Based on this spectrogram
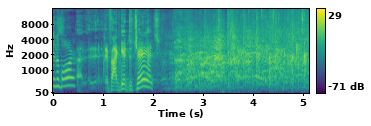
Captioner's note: audience laughs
